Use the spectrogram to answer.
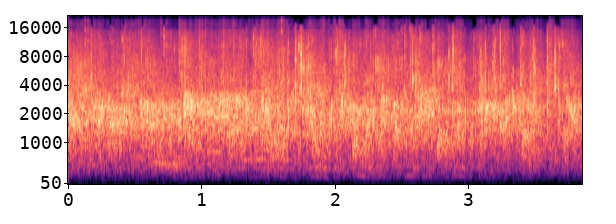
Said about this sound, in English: let's give another round of applause for our speakers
